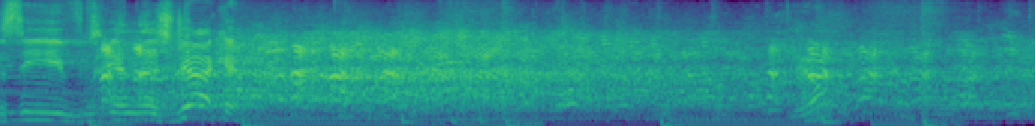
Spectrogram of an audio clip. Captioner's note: audience Laughter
